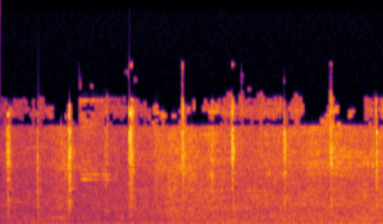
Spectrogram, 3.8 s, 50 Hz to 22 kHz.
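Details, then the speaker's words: Honda SO4, squeak like a mouse from the rear, car jacked up: short sharp chirps about twice a second over a low hum, traced to cracked, loose rear trailing arm bushes; worn suspension bushing squeak. "Dah jet naik, kita tengok mana bahagian yang pecah tu. Kita tengok. Ha. Ni. Ha tu bunyi tu."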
